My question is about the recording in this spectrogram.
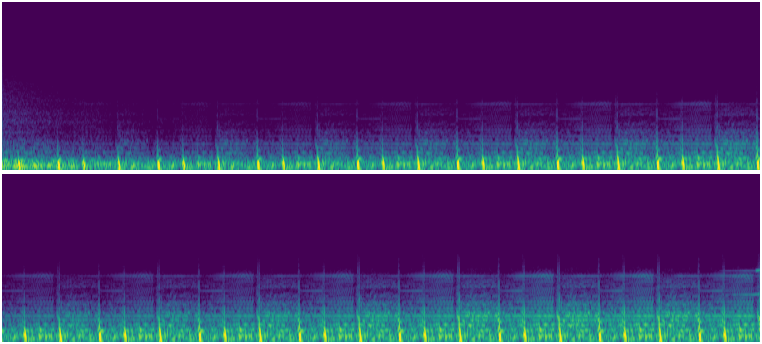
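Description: Eerie soundtrack for a title sequence: a low droning hum with a steady, evenly spaced throbbing pulse like a heartbeat, and a few held tones above it.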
